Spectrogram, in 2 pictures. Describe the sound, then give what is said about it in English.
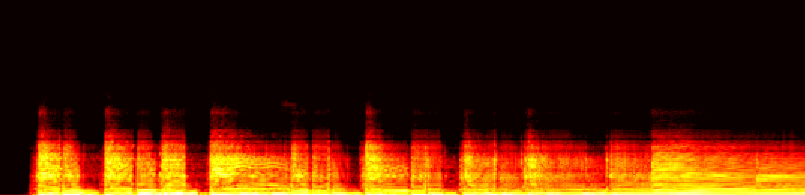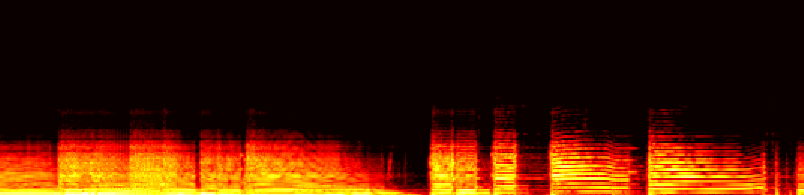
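Electric guitar played at full volume through a Foxrox Captain Coconut octave fuzz pedal, loud and thick with buzzy upper harmonics: quick riffing, a sustained chord held for about two seconds, then choppy stabs and short phrases. No talking. “And now the Foxrox, the Captain Coconut.”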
